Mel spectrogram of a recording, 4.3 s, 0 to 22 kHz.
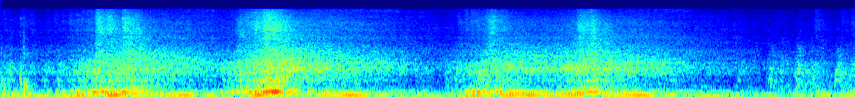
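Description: Mercedes-Benz 190E 2.5-16V's four-cylinder 16-valve engine, just started from cold, idling unevenly with its revs rising and falling about once a second: the rough, hunting idle that makes the car stall.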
